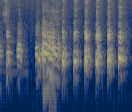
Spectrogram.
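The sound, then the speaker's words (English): A rooster clucks loudly instead of crowing, as if it had laid an egg, in a rapid, insistent series of short, squawky calls with one longer drawn-out cackle near the start, no talking. “Now the rooster is clucking like he laid an egg.”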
